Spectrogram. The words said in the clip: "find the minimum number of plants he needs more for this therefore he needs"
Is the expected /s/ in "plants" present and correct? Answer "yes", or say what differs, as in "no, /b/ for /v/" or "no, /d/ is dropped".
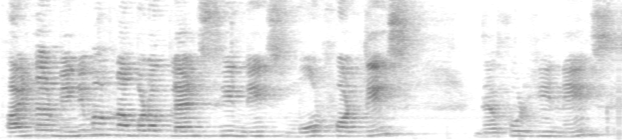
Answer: yes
